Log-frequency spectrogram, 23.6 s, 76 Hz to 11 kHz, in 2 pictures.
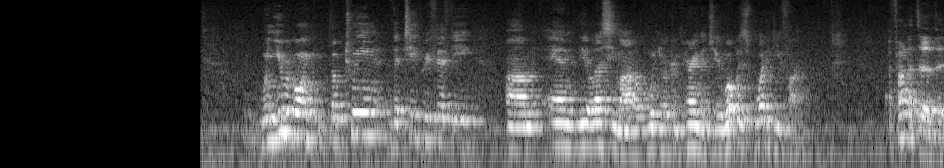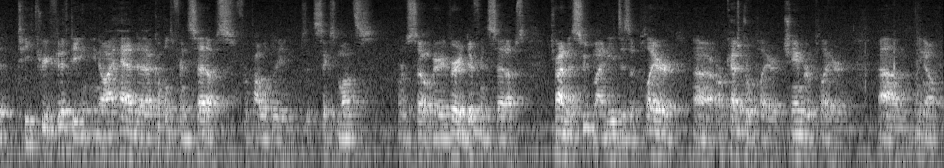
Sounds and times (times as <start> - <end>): Speech: 3.2 - 10.2, 11.1 - 23.6.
